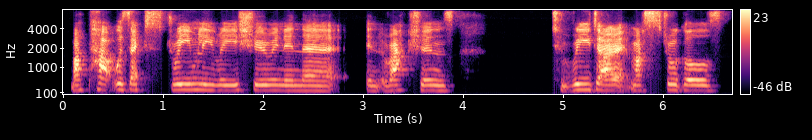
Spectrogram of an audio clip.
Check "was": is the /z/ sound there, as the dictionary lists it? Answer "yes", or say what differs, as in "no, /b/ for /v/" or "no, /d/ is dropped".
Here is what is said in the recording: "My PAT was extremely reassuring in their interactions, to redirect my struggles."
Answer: yes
